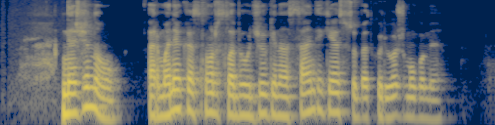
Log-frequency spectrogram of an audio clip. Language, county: Lithuanian, Vilnius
